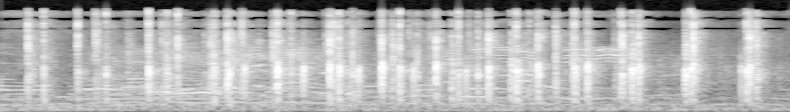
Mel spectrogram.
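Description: Hands slap together in a high five.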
